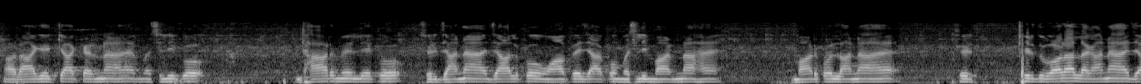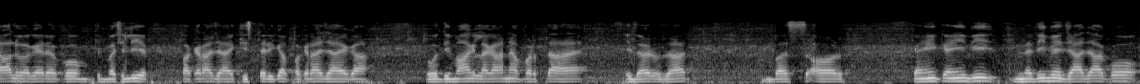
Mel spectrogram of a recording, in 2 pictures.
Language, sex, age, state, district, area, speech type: Urdu, male, 60+, Bihar, Darbhanga, rural, spontaneous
